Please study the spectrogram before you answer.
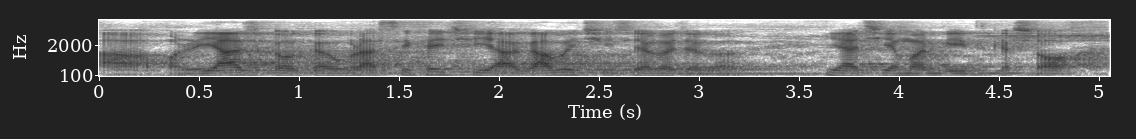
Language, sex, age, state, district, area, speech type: Maithili, male, 45-60, Bihar, Supaul, urban, spontaneous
